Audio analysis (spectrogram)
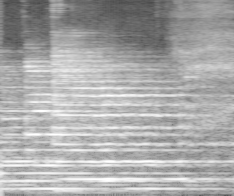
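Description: Clean electric guitar tone through a Headrush rig with a gray compressor, JRC-style drive and chorus, a sustained ringing chord that shimmers steadily with a wide, swirling modulated sheen and slowly fades near the end, no voices.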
